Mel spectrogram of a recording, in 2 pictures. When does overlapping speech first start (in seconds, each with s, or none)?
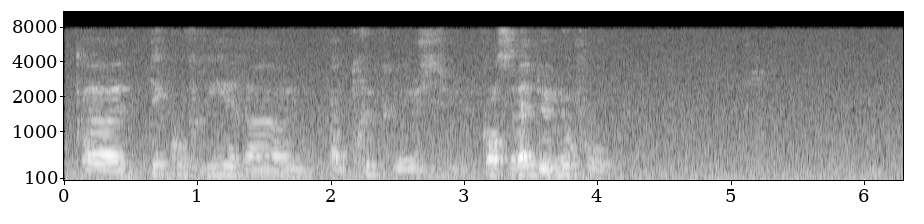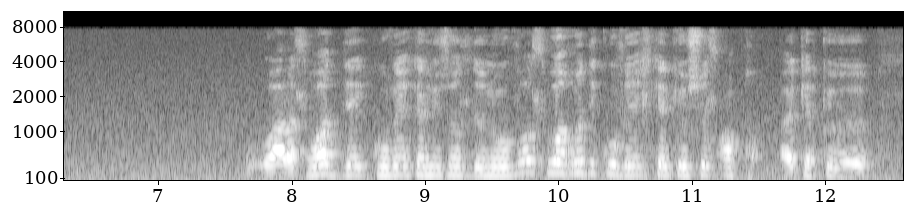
none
